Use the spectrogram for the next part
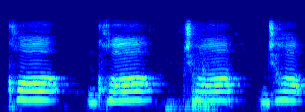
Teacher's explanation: তুমি মহাপ্রাণ যখন দেখবে তখন খ, ঘ, ছ, ঝ প্রত্যেকটাতেই কিন্তু তোমার প্রাণবায়ু বেশি করে নির্গত হচ্ছে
